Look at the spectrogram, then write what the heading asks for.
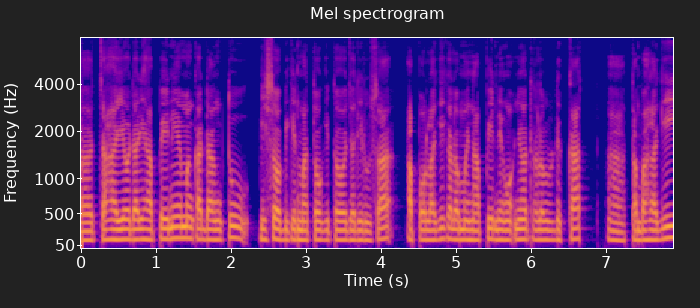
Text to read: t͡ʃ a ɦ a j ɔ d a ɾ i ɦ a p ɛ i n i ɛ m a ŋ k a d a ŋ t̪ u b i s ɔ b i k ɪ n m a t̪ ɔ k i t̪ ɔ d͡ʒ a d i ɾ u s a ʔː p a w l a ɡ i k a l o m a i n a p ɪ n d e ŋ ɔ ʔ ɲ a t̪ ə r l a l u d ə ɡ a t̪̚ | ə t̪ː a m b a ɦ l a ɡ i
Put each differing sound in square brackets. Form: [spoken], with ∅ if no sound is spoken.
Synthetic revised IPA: t͡ʃ a ɦ a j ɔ d a ɾ i ɦ a p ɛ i n i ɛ m a ŋ k a d a ŋ t̪ u b i s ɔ b i k ɪ n m a t̪ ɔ k i t̪ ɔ d͡ʒ a d i ɾ u s a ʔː p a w l a ɡ i k a l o m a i n a p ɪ n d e ŋ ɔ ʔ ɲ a t̪ ə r l a l u d ə [k] a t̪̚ | ə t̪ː a m b a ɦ l a ɡ i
